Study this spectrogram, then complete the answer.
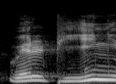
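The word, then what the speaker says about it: well-being: 웰빙 시대 이렇게 말합니다 그런데 원래는 웰 비잉이 맞습니다 원 발음으로 얘기하면 어쨌든 현대인의 관심은 얼마나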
